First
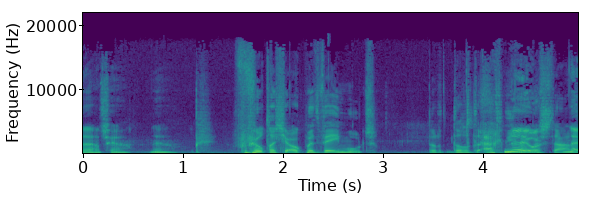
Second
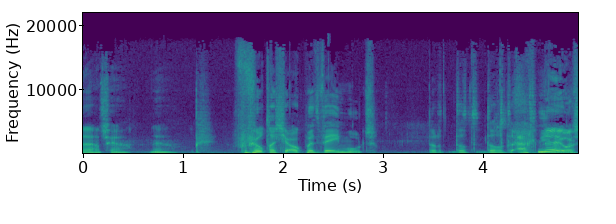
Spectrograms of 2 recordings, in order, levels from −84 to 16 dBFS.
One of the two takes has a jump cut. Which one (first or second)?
first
